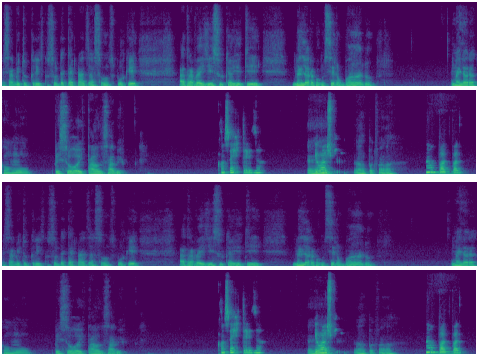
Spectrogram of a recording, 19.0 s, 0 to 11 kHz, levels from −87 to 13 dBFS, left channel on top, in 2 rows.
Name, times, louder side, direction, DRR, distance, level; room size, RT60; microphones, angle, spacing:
voice 1, 0.0-7.4 9.0-10.1 10.6-11.9 15.6-16.1 16.5-17.4, left 4 dB, 55° left, 0.5 m, -25 dB
voice 2, 13.8-14.7 15.8-16.1 18.0-18.7, right 1 dB, 5° right, 0.5 m, -21 dB
6.4 x 3.8 x 4.6 m
head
